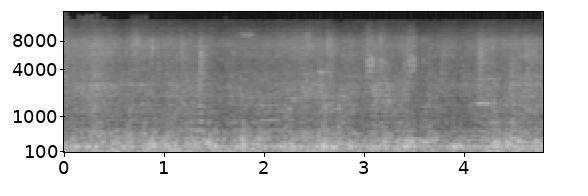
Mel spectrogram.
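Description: Steady low rumble inside a moving stainless-steel passenger train coach: the wheels running on the rails at speed.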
